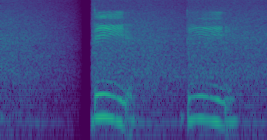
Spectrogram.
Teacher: My tongue does not touch my teeth when I say D.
